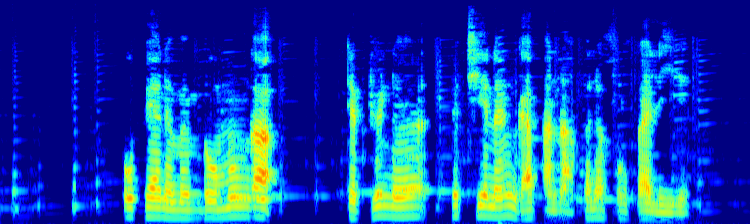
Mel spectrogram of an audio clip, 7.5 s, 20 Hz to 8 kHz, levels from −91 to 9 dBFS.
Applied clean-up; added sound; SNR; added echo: neural mask model DeepFilterNet 3.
